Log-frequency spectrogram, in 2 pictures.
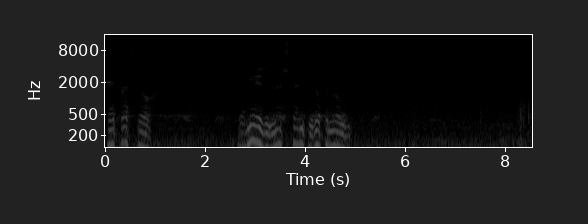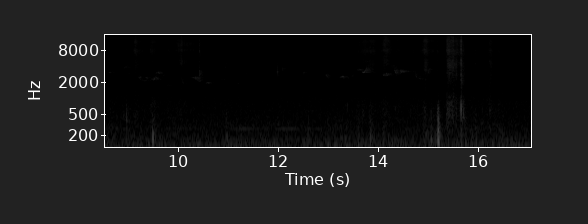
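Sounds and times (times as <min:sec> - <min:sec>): faint bird chirps: 0:07.4 - 0:15.2.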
